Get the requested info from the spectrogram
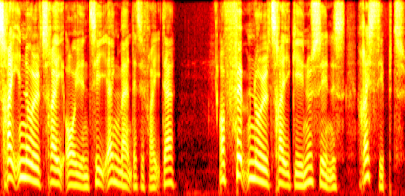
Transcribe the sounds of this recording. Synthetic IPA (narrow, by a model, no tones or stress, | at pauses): t͡sʰʁɛ̰ːnɔ̽lt͡sʰʁɛ̰ːʔɒient͡sʰe̝̰ːɐʁeŋmæn̰d̥æt͡sʰe̝lfʁɛ̰ːd̥æ | ʔɒ̽fem̰nɔlt͡sʰʁɛ̰ːɡ̥enusen̰əs | ʁɛseb̥d̥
